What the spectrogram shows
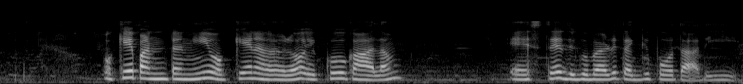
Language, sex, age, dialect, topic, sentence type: Telugu, male, 18-24, Utterandhra, agriculture, statement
